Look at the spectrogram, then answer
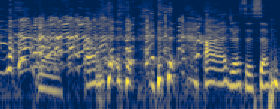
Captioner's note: laughing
